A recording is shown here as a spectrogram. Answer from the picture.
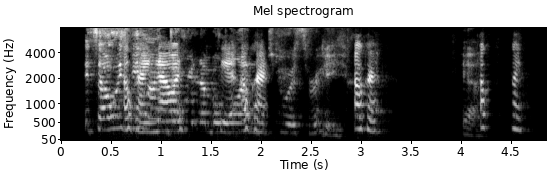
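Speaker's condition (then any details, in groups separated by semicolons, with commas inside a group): No condition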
